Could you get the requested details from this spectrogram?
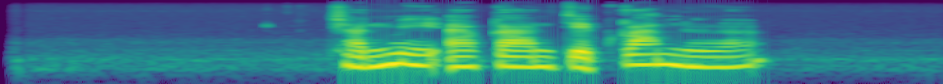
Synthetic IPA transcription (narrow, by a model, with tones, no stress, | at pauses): t͡ɕʰa˦˥nmiː˧ʔaː˧kaː˧nt͡ɕe˨˩p̚klaː˥˩mnɯ˦˥ɐ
